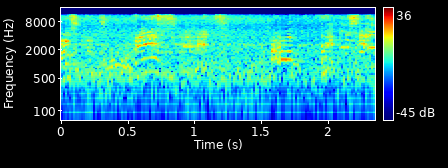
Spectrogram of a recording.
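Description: Steady road and engine noise inside a moving bus, with several short, high-pitched squeaky calls over it.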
